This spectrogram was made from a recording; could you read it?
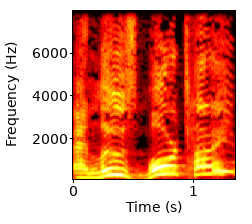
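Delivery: very loud, high, explosive outburst. Narrator reads the son's retort when his father wants to help a stranger: exploding in an outburst. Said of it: "exploded the son".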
